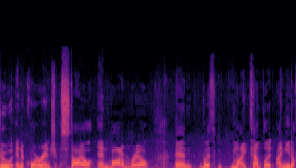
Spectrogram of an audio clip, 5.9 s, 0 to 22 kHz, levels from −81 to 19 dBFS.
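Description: An adaptive stream at a lower bitrate takes over at 2.18 s and lasts to the end of the clip. The quality changes suddenly with no gap: the top end is cut, with nothing above 14.9 kHz, and the upper treble turns thinner while codec artefacts become more audible. The sound points to the player switching from a high-rate AAC version to a low-rate HE-AAC one, likely because the connection slowed.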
